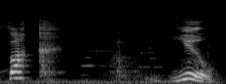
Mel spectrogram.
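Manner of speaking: high, loud furious spat curse; channeled angry curse. Pretend. Reader voicing the woman's rage at the man, angry shout. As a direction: spit it out as her rage. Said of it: "just wants to scream".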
